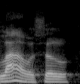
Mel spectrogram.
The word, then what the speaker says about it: Laos: Laos is the correct English pronunciation, but it's in Thai and Lao. In the language itself, it's Lao. So let me call it Lao.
